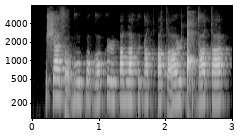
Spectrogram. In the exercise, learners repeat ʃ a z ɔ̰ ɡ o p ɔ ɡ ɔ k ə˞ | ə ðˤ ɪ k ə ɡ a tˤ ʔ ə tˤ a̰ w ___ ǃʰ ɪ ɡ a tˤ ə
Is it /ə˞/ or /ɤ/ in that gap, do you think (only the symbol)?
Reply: ə˞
